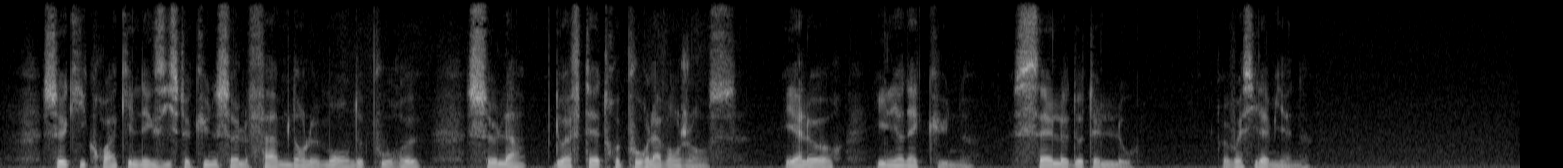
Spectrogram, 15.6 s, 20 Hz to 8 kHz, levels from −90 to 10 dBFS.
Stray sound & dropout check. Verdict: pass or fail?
pass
